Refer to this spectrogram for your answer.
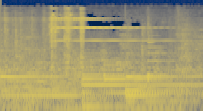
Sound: restaurant bell chimes

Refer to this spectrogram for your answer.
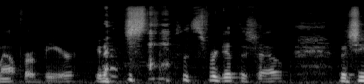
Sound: laughs

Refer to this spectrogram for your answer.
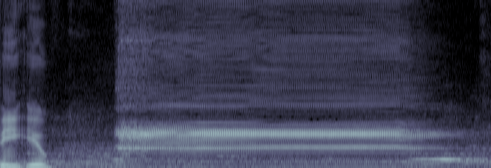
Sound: buzzer

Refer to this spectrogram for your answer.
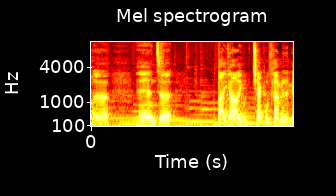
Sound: none

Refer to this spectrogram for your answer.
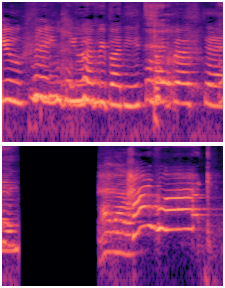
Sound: laughs

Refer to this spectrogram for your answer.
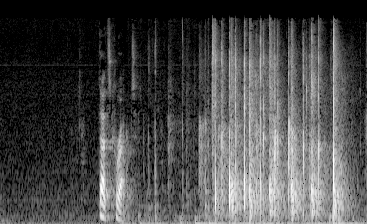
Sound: audience applauding

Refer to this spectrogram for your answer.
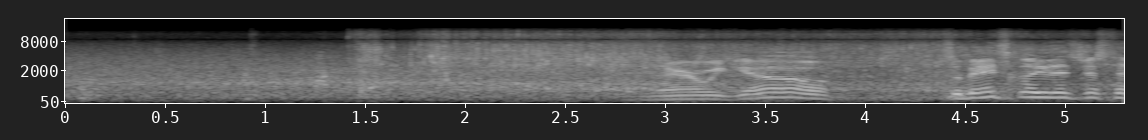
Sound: water flowing

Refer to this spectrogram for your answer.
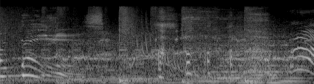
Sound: Cavu laughs

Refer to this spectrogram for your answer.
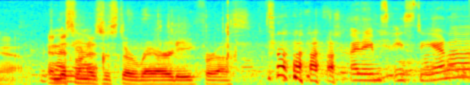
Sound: laughs

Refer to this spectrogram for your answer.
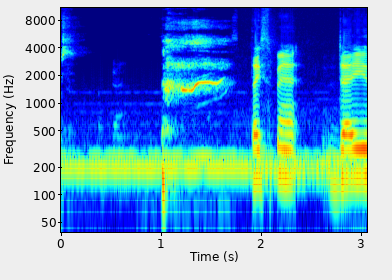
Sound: laughing

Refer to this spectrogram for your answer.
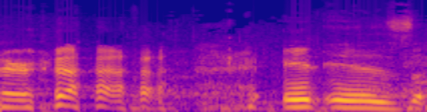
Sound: laughs

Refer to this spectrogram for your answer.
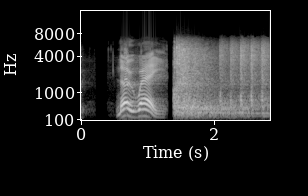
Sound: vine thud sound effect

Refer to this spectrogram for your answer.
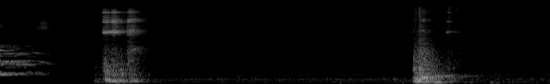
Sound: glasses jingling

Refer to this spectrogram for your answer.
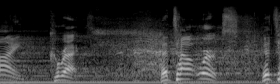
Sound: crowd laughing

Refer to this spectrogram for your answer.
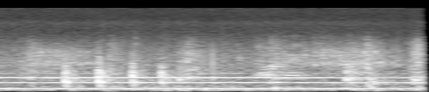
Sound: knock on door

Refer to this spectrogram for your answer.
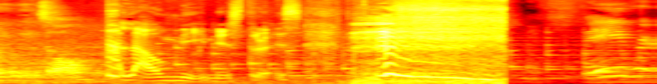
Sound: moaning

